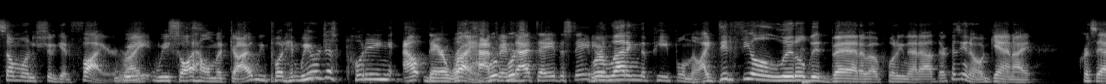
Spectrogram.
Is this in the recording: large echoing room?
no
